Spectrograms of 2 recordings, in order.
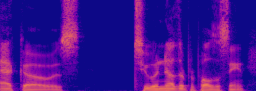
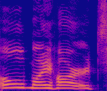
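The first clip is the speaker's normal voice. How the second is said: very high cry, laughing through the words. Retelling her teary mom's reaction, imitating mom laughing. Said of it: "She's simultaneously laughing and clutching her chest".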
